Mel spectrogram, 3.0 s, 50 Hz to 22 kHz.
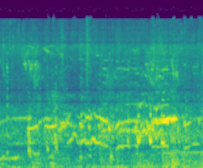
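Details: Chickens in a free-range flock of about 200 birds on a sunny spring day, a brief stretch of busy overlapping clucking with a louder, higher squawk near the end.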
